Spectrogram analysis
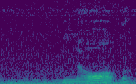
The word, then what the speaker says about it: knob: Knob, K-N-O-B, knob.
